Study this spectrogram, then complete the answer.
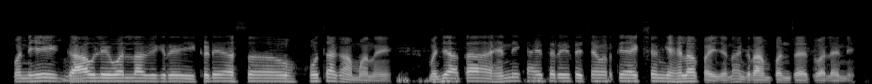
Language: Marathi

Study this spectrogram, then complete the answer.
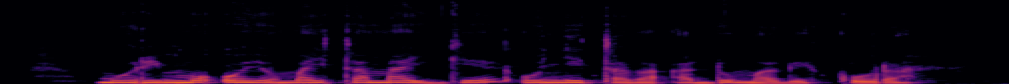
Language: Kikuyu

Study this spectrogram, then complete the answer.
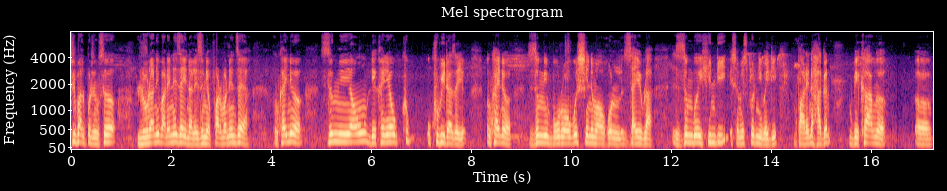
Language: Bodo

